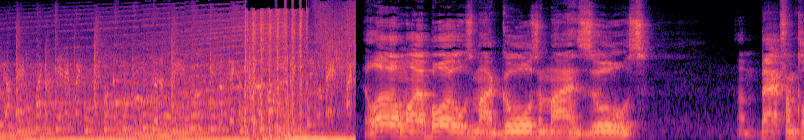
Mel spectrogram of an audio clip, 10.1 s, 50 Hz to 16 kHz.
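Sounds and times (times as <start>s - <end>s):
electronic music with heavy bass: 0.0s - 4.5s
rifle gunfire burst: 3.0s - 4.2s.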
